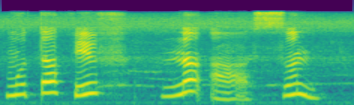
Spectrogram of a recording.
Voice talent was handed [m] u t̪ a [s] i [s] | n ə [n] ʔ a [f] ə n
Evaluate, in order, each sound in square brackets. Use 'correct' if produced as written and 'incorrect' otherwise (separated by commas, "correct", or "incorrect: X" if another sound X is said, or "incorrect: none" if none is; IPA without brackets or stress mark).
correct, incorrect: f, incorrect: f, incorrect: none, incorrect: s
